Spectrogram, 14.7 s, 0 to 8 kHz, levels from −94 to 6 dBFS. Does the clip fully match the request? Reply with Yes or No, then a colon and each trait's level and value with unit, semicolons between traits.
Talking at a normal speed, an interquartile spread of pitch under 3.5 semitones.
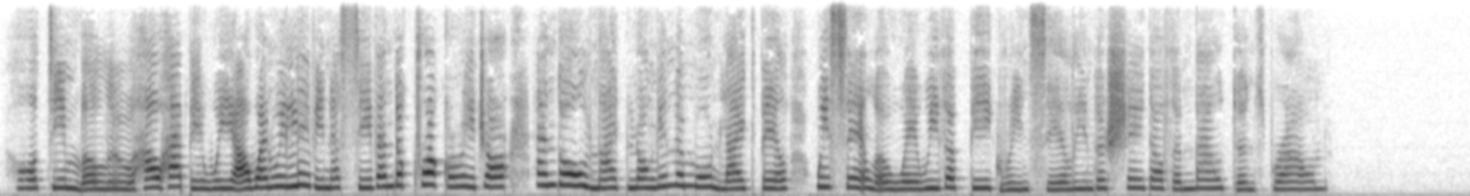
No: average, 160 wpm; average, 4.1 semitones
